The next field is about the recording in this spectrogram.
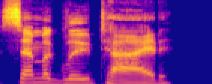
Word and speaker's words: semaglutide: Studies have found that semaglutide, is that how you say it? – Yeah.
